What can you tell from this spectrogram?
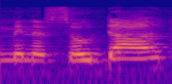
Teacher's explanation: we say our T's as more D's instead. So, that's why we say Minnesota, not instead of Minnesota.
